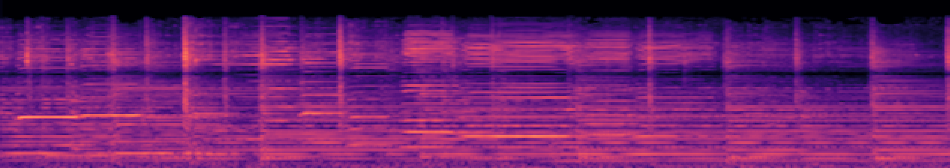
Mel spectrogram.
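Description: Instrumental break of an acoustic Americana band: a harmonica plays held melody notes over strummed acoustic guitars.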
